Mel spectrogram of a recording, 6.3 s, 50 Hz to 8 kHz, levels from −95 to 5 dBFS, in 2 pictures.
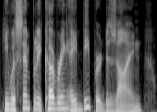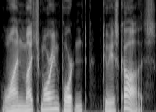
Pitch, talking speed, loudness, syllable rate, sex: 120 Hz, 135 wpm, -19 LUFS, 4.2 syllables/s, male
